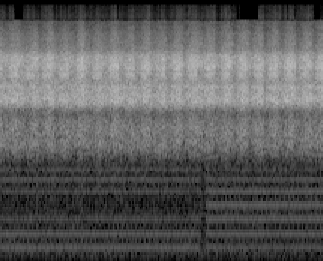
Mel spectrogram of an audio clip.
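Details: Crickets at a Korčula bay produce a loud, high, pulsing hiss at about two beats per second, above a low steady motor-like hum that briefly shifts partway through.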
